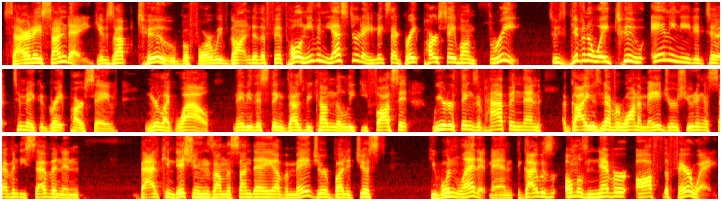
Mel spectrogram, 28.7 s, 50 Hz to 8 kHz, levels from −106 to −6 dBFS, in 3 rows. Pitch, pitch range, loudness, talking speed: 160 Hz, 145-180 Hz, -24 LUFS, 190 wpm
